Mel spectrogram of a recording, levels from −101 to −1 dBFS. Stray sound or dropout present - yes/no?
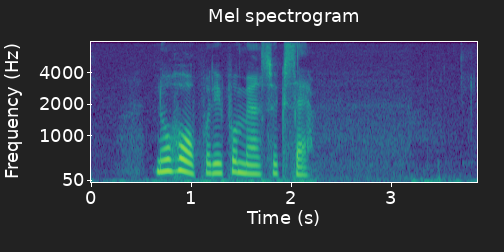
no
